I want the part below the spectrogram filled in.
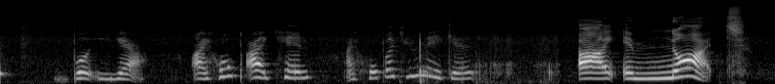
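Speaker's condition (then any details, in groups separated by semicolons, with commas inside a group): No condition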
